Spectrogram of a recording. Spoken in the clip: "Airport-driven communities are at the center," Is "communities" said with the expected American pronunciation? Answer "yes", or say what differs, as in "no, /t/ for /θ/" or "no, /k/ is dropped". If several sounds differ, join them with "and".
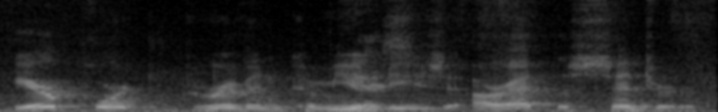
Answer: yes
